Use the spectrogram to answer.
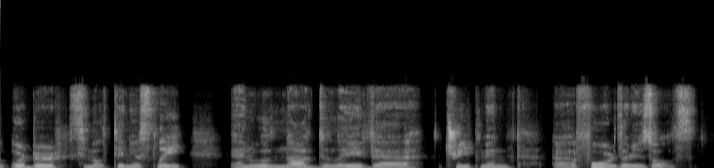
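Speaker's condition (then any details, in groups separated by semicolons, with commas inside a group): No condition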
